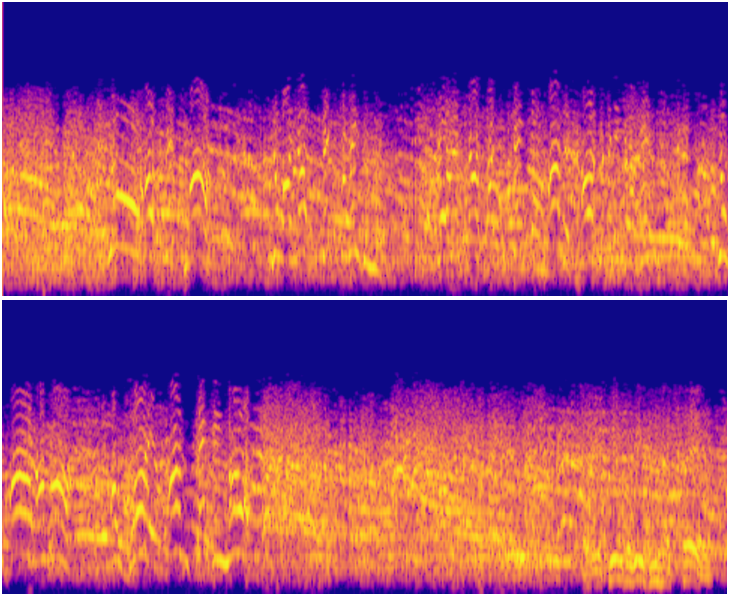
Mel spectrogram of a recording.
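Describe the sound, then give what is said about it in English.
A loud, dense convention crowd of delegates roars without letup, many voices shouting and screaming over one another in a continuous, agitated din, with occasional louder cries and scattered laughter, as they refuse Susan B. Anthony's call to vote on resolutions. “The crowd, you can hear them. They're going wild. They're shouting. They're screaming.”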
